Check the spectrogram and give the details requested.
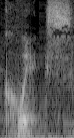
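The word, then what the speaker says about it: Qix: Kicks for Game Boy. I give it an A. Nintendo. – Kicks for Game Boy. – Kicks. – I always pronounce it Quix, because it's Q-I-X.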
